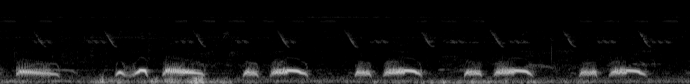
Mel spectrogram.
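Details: Spotted dove kept as a trapping decoy: loud, rhythmic short-long coo pairs repeated about once a second. A low thump sounds near the start, with faint high chirps in the background.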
